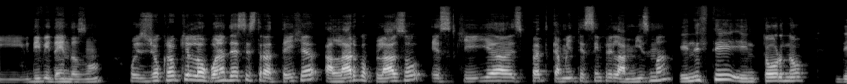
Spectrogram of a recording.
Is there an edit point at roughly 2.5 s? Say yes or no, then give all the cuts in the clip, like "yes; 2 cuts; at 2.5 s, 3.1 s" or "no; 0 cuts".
no; 2 cuts; at 1.2 s, 6.7 s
